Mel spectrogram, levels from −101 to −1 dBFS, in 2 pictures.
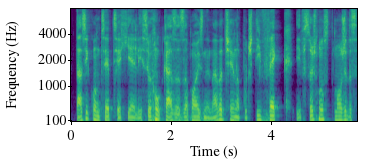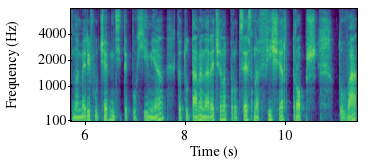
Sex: male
